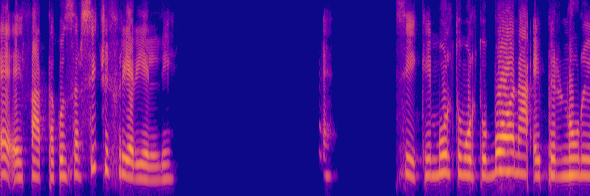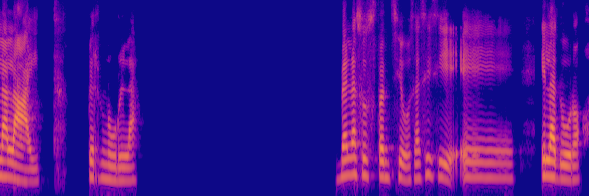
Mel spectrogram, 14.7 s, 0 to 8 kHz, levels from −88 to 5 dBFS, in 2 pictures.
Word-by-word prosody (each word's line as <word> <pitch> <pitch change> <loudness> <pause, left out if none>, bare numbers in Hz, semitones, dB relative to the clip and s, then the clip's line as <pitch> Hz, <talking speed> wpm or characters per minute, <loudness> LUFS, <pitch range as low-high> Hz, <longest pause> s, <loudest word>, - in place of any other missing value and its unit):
Eh, 230 - +4
è 190 - +2
fatta 195 -1 0
con 210 +2 0
salsiccia 280 +8 0
e - - -8
friarielli. 180 -7 -1 1.8
Eh, - - -13 0.7
sì 215 -5 -3
che 215 0 -5
è - - -1
molto 235 +2 +1
molto, 220 0 +1
buona 260 0 +6
e 205 +1 -1
per 215 -1 -2
nulla 215 -1 +2
light, 150 -6 +2 0.6
per 195 -1 -7
nulla. 160 -2 -7 2.5
Bella 210 +4 0
sostanziosa, 200 -5 -5
sì, 225 +4 -10
sì 195 -4 -6
e 185 -1 -9 0.3
e 210 - -1
l'adoro. 175 -5 +1
200 Hz, 110 wpm, -24 LUFS, 180-220 Hz, 2.5 s, buona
